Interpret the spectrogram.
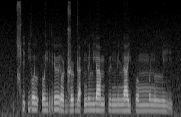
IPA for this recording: t͡ɕʰ i ʔ j o l ʔ o j r ø ɾ o ɖ͡ʐ ø ɖ a ʔ ŋ y l j a m p y ŋ y n a j p o mː o n lː i

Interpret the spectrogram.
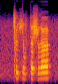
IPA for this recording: ǀ ʉ ç ə v t ə ʃ l œ

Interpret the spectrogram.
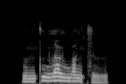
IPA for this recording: ʊ˧˥ ŋ t̪ u˧˥ l ɑ˧ ʊ̯ l w ɑ˥˩ ŋ t͡s ɹ̩˨˩˦

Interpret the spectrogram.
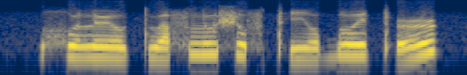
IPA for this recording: χʷ ə l ø o̯ tʷ a f l u ʃ o f tʼ i o̯ ɓ o e̯ tʼ ə˞

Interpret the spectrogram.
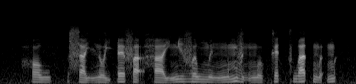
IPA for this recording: h ɔ˧ w | s a˨˩ j n o˨˩ j ʔ ɛ˧ f a̰ː˧˨ h aː˨˩ j ɲ i˧ v ə˧ w m ɨ˨˩ n ŋ ə˨˦ m v ə̰˧˨ n ŋ o˨˩ k ɛ˦˥ t̚ k w a˦˥ t̚ m ə̰˧˥ m

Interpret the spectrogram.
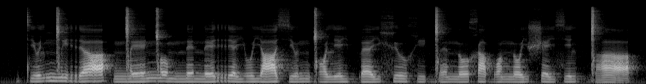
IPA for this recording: tʲ u lʲ ŋ͡ǀ i rʲ a | ŋ͡ǀ e ŋ͡ǀ o m n e n e rʲ ɛ j u j a sʲ u n ɡ͡ǀ ɔ lʲ e j b ɛ j xʲ u x i ɡ͡ǀ ɛ n o x a b ɔ n o j ʃ e j sʲ e lʲ ɡ͡ǀ a

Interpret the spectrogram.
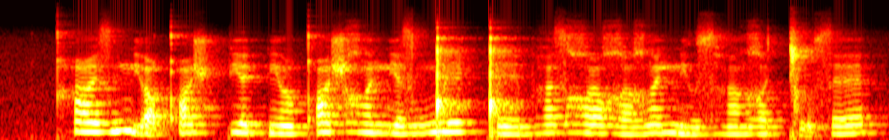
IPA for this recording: qʰ e z mʲ o̰ qʼ ø ʃ pʲ a pʲ õ qʼ œ ʃ ʁ ə̃ mʲ a z ŋ͡ǃ e ǃ e bʱ a z ʁ œ ʁ ə ʁ ɛ̃ mʲ u z ɦ ã ʁ ə ǀ ṵ s ɛ

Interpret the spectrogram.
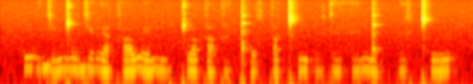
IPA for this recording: w ṳ˦˥ dʲ e˨˥ ŋ͡ǀ u˦˥ dʲ ɛ˦˥ v e˨˥ qʰ o˨˥ w e˨˥ mː ṳ˨˥ ǀ u˨˥ q ɛ˨˥ q ɛ̤˨˥ ǃʰ o˨˥ x q ʌ˦˥ ǀʰ i˦˥ ʔ ṳ˨˥ t ɛ̤˦˥ h ɛ̤˦˥ ŋ͡ǃ ṳ˨˥ pː ɛ̤˦˥ x ǀʰ ɯ˦˥

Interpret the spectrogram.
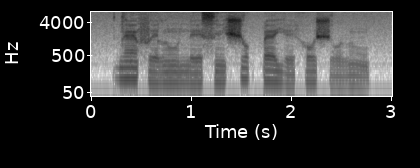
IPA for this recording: d ɛ̃˧ f e˨ l ũ˨ n e˨ s ĩ˨ ʃ o˧ k͡p ɛ˧ j e˨ h o˧ ʃ o˨ l ũ˨

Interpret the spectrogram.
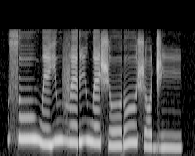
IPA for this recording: s oː˦ w e˨ j u˦ v ɛ˧ ɾ i˦ w ɛ˧ ʃ oː˨ ɾ oː˦ ʃ ɔ˨ d͡ʒ iː˨

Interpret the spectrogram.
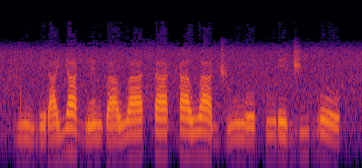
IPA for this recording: d ĩ˨ b e˨ ɾ a˨˦ j a˦˨ ɡ͡b ɛ̃˨˦ ɡ͡b a˧ w a˦ s a˦ k a˦ w a˦˨ d͡ʒ u˨˦ w o˧ k u˦ ɾ e˧ d͡ʒ i˦ ɡ o˦˨

